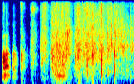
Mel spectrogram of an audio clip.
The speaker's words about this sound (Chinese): 鼓掌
